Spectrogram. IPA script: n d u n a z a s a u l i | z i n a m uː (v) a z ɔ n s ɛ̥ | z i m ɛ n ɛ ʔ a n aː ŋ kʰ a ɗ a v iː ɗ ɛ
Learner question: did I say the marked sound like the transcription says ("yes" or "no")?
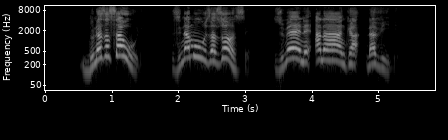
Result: no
